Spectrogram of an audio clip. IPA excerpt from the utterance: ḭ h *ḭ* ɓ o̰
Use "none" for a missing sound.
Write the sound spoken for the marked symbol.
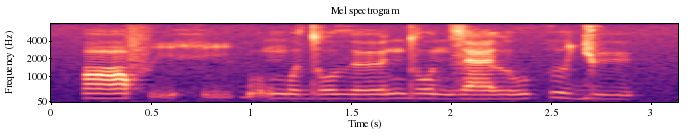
ḭ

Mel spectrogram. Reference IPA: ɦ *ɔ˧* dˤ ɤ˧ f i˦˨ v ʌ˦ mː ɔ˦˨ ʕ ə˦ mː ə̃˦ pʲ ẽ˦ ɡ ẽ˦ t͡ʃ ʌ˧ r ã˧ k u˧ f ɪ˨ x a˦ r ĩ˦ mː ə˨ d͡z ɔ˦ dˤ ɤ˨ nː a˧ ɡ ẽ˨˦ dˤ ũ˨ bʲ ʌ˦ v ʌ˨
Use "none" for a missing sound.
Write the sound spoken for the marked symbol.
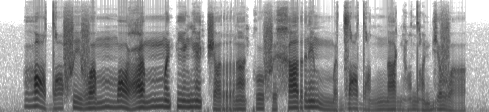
ɔ˦˨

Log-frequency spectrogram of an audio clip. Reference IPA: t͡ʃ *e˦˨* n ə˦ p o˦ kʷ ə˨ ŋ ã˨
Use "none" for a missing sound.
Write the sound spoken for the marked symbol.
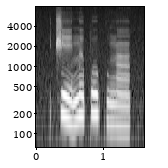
eː˦˨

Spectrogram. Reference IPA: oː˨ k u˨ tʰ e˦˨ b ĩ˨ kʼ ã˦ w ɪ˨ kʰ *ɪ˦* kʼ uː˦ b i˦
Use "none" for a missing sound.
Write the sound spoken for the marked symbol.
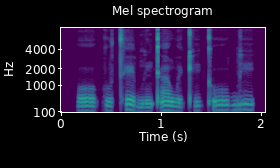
i˦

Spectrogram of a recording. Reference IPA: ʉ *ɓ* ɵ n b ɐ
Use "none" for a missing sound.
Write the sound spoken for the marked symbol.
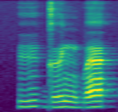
ɡ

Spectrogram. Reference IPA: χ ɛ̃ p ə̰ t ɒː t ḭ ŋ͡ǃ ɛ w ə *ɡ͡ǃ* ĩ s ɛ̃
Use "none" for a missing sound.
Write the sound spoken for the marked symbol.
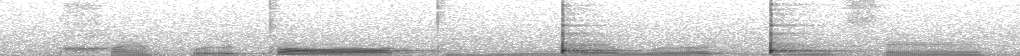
ɡ͡ǃ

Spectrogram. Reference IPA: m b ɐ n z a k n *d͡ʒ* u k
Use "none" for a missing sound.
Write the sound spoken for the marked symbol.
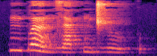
d͡ʒ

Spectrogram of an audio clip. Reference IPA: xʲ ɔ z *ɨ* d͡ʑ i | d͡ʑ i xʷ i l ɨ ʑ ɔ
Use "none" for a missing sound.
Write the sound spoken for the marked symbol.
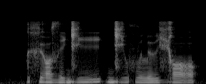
i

